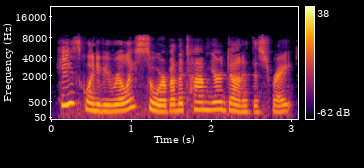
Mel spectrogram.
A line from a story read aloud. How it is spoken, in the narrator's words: laughed Beth tenderly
